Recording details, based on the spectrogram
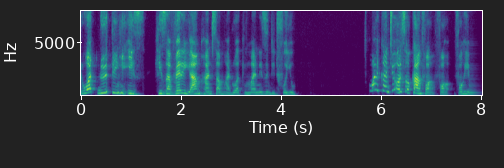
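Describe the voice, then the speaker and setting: Chatty woman commentator, bright voice. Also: high voice. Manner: chatty, translating and mocking, laughs often. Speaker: commentator reacting to a clip. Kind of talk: casual commentary.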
